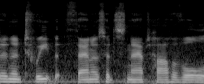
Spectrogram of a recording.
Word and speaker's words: Thanos: It was But you'd also say Thados every time. Yeah. Cuz that's not even an American pronunciation or anything. That's just wrong.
